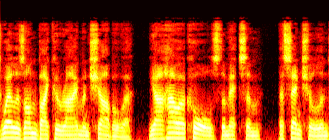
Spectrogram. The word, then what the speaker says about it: Yahowah: significance of Peel imperative yahwah yahwah the proper pronunciation of yahwah our eloa God has directed in his Torah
